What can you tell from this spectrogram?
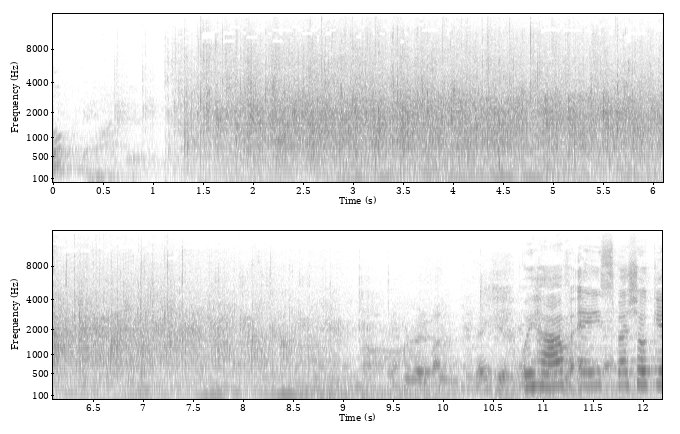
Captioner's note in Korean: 박수 갈채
